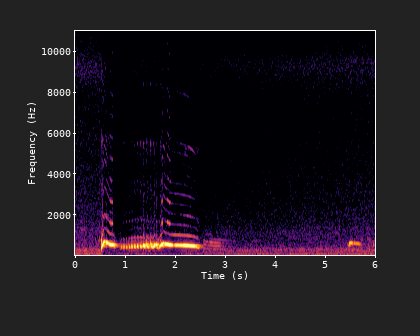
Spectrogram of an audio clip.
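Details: Loud, clear pelung-style spotted dove: a sharp upward note launches a throbbing, harmonic-rich coo that falls away into softer trailing notes, then silence and a brief faint coo.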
